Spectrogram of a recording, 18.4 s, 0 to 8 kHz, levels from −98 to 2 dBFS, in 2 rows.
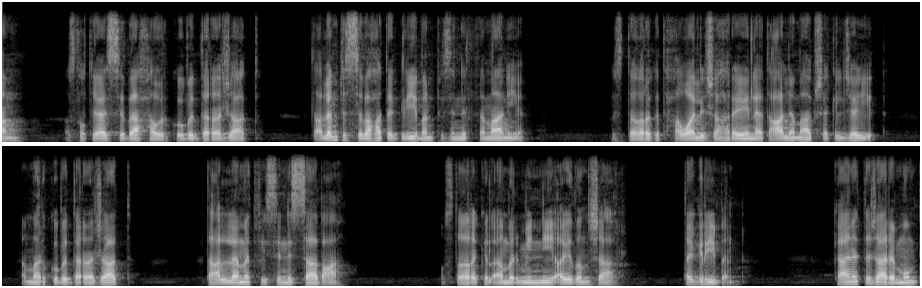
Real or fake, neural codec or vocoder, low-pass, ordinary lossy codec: fake; codec, 16 kHz, 16 kbps, FreqCodec, larger model; 7.2 kHz; none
